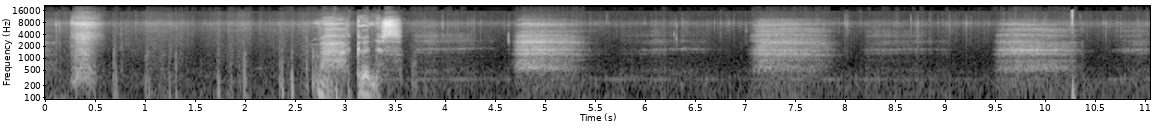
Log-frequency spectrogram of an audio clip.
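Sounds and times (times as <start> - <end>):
man breathing heavily: 0.0 - 1.4, 3.7 - 11.0.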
